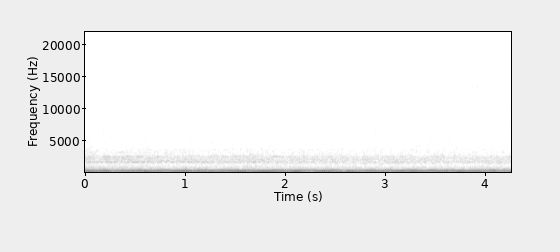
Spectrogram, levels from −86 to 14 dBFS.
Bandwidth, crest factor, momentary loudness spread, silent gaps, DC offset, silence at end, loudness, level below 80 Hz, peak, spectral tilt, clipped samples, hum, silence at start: 14 kHz; 12 dB; 2 LU; none; under 0.1%; 0 s; -50 LUFS; -58 dBFS; -36 dBFS; -7.5 dB/octave; under 0.1%; none; 0 s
